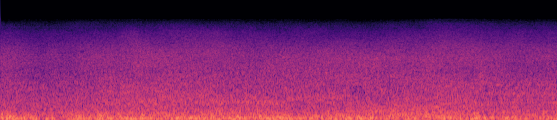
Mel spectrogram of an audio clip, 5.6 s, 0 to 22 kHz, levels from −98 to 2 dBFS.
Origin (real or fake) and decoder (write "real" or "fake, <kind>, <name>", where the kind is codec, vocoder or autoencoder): fake, autoencoder, DAC-VAE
